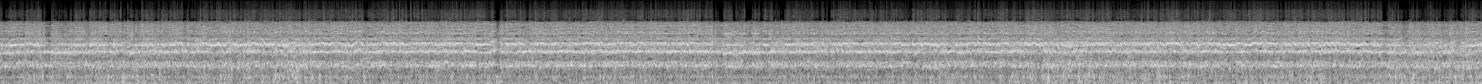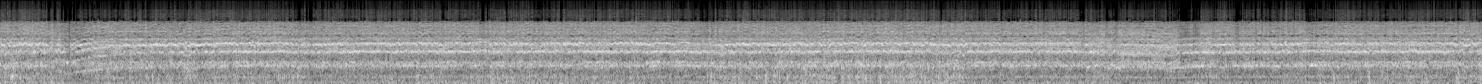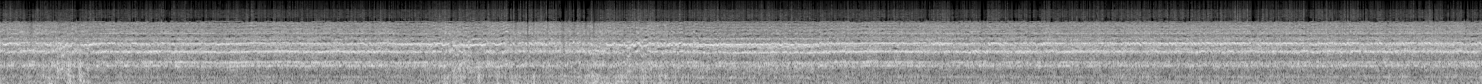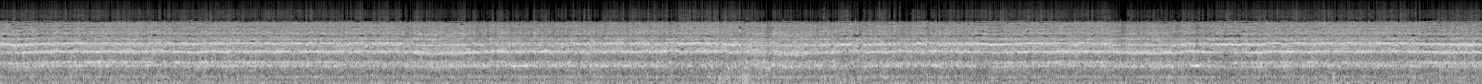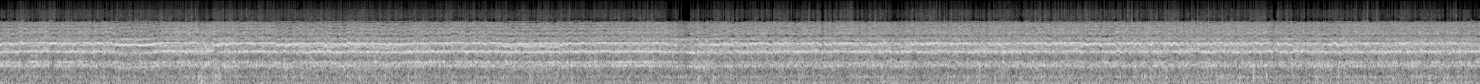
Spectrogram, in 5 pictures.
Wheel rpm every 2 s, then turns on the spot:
220, 220, 240, 230, 230, 230, 230, 210, 210, 240, 230, 220, 230, 220, 230, 230, 230, 230, 210, 230, 230, 230, 230, 230, 230, 230, 220, 230, 230, 230, 220, 220, 230, 230, 230, 230, 240.
none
